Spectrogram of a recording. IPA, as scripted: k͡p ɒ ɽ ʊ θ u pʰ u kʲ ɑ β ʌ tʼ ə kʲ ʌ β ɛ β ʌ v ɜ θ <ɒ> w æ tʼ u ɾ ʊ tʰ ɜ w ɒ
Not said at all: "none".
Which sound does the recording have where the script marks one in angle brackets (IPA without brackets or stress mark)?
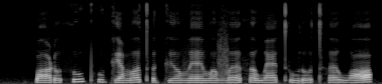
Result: ʌ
